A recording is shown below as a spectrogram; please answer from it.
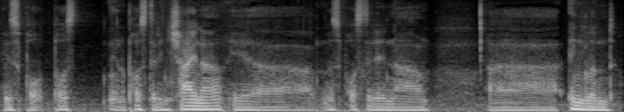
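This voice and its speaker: Man, from Somalia, native Somali speaker, very low voice, hesitant with fillers, podcast guest. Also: steady tone, slow, dark tone, slight background noise. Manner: hesitant, many fillers, laughs easily. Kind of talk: casual interview conversation.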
